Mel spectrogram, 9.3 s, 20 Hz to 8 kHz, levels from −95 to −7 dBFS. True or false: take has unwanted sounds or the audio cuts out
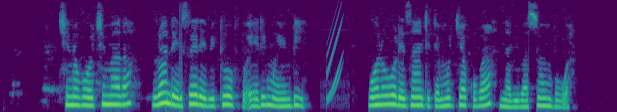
true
